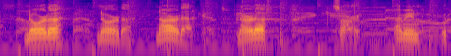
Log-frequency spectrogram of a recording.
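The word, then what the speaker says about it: Narada: Na rhymes with Florida. Norta. Norta. Narda.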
